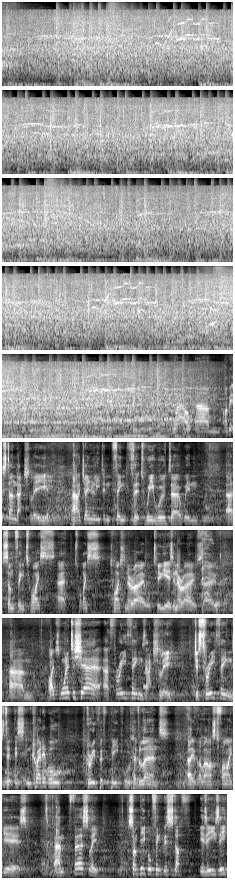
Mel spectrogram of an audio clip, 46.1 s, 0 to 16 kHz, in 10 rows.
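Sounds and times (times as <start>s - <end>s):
music with heavy pulsing bass: 0.0s - 22.9s
audience applause: 0.0s - 24.3s.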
